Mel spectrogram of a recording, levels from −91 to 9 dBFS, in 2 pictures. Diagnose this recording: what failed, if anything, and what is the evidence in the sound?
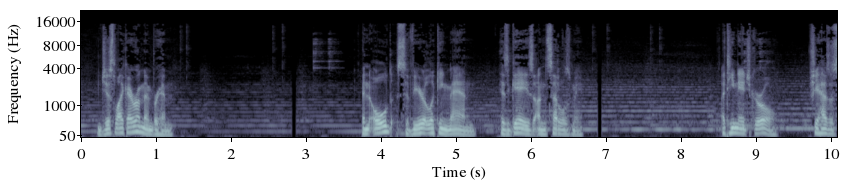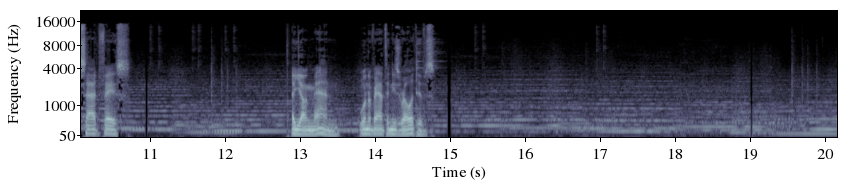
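Gaps between stream segments occur at 2.81, 6.89, 10.94, 14.97 and 19.02 s, at the playback stage. Each is a hard-edged dropout to silence lasting about 60, 59, 33, 53 and 28 ms respectively. The steady spacing of roughly 4 s points to segment boundaries. The timestamps of consecutive segments leave a small hole, and the player pads it with silence, so the sound stops abruptly and resumes with nothing missing.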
